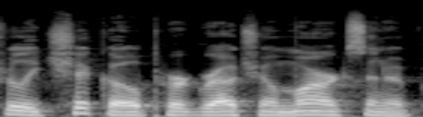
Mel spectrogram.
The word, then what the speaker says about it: Chico: Chico as I found out that's the correct pronunciation of Chico I was used to saying Chico but it's really Chico per Groucho Marx in a a number of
